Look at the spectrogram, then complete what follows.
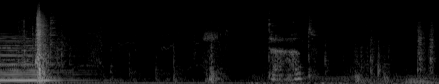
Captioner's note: latch clangs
